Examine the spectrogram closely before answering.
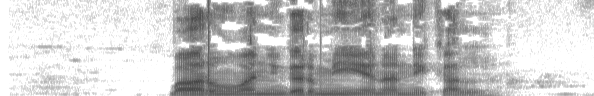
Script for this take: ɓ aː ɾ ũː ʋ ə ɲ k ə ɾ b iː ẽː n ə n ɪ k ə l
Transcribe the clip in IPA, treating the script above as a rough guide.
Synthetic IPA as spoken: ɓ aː ɾ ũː ʋ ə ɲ ɡ ə ɾ m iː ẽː n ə n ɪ k ə l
